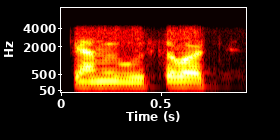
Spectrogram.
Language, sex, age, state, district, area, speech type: Bengali, male, 18-30, West Bengal, Paschim Medinipur, rural, conversation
